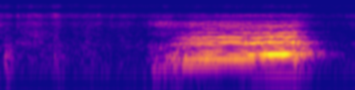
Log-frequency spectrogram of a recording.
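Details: Simmental cow, one of two on a farm that came into silent heat and received a vaginal device treatment with a vet before insemination; a single long, deep, harmonic-rich moo lasting about two seconds, swelling then fading, in an indoor setting.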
